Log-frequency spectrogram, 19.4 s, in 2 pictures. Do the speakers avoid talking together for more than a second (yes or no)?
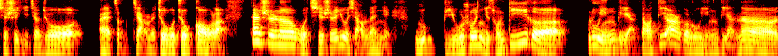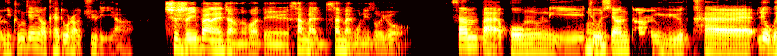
yes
